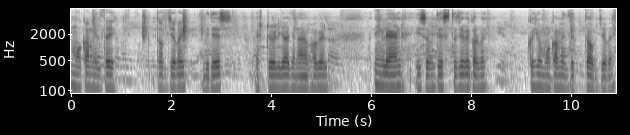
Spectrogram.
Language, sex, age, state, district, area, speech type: Maithili, male, 18-30, Bihar, Muzaffarpur, rural, spontaneous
